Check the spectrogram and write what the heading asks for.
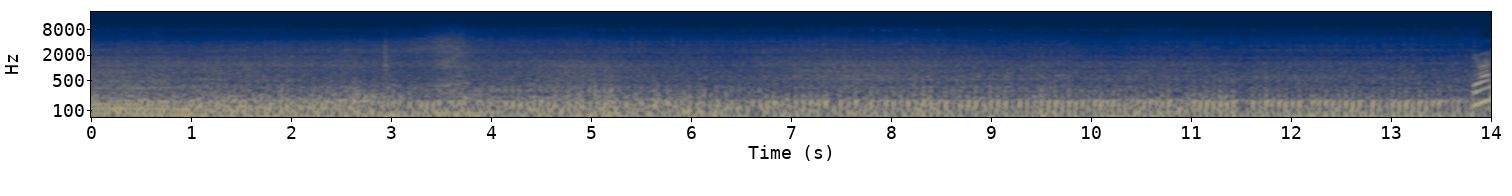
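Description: Motorcycle engine running at low road speed, mixed with steady wind noise on the rider's camera microphone.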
